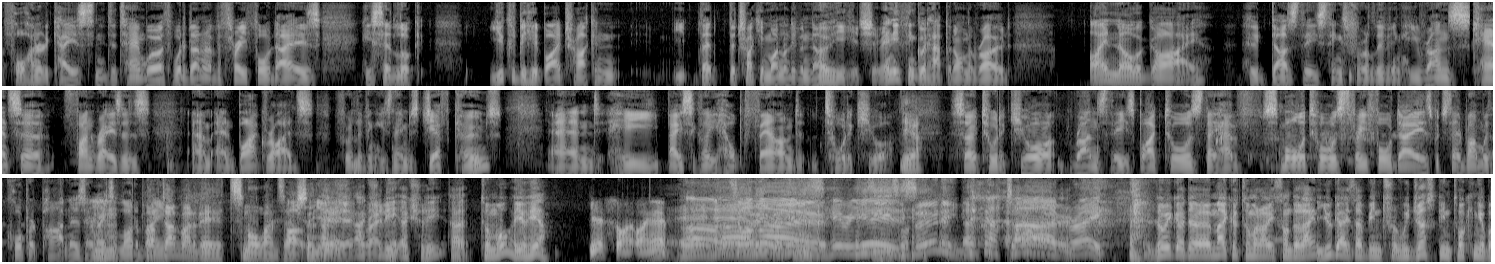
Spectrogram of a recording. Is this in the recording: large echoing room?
no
